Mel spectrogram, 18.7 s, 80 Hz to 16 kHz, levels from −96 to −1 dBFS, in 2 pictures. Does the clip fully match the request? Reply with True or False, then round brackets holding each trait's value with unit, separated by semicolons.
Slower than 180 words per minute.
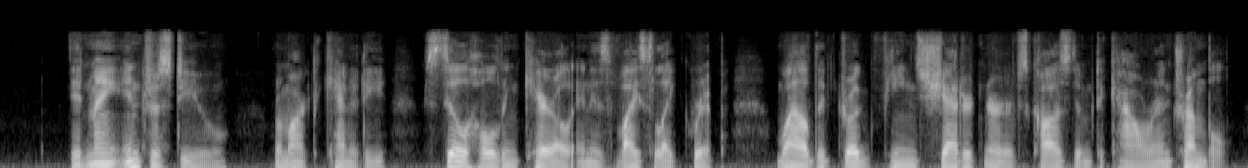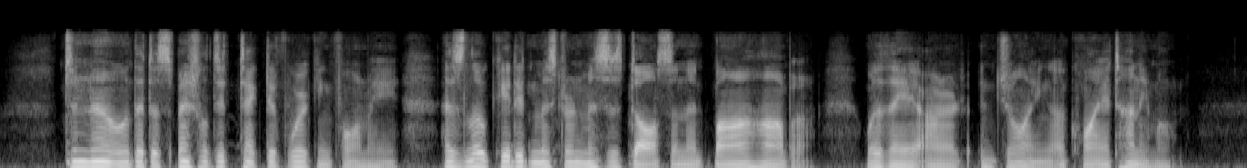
True (165 wpm)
